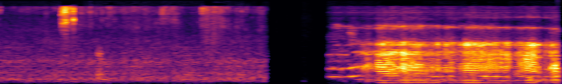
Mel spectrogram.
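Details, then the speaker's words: Loud, rough, rumbling snore after a stretch of hiss and brief silence, from someone in the podcast room, likened to a grizzly bear: snoring. "Fuck is that? Is somebody Me, snoring? it's my bad. That Sound is like weird."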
